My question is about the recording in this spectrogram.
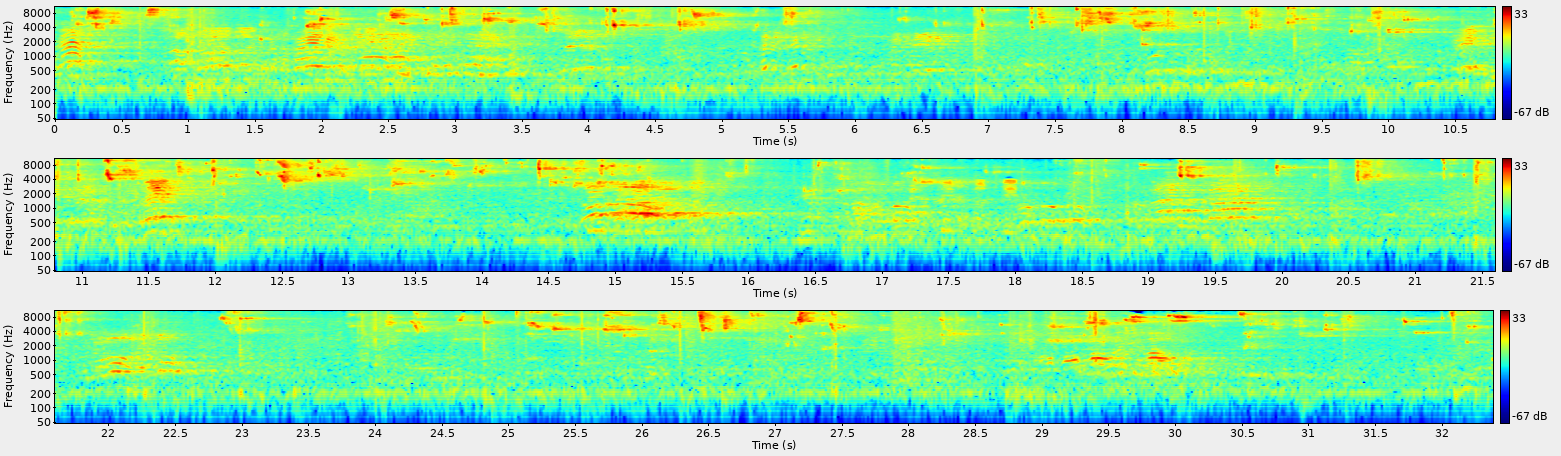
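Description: Indoor basketball game: a ball repeatedly bouncing on a wooden court amid short sharp knocks and thuds of play, with players' scattered shouts, all echoing in a large sports hall.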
